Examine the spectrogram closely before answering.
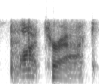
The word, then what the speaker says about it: Spotrac: It's spot track. Yes. So like you're smushing together the word spot and the word track. So Okay. spot track.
